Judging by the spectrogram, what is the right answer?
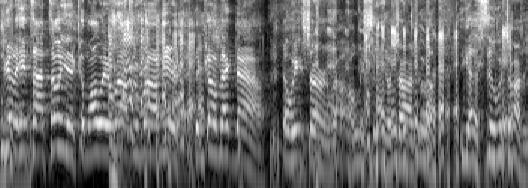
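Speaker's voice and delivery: loud, animated mock threat; loud teasing warning. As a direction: heckle a friend over the route. Loud teasing about a dangerous route.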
